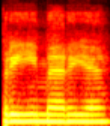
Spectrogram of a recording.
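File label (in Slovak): "prímerie", Slovak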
